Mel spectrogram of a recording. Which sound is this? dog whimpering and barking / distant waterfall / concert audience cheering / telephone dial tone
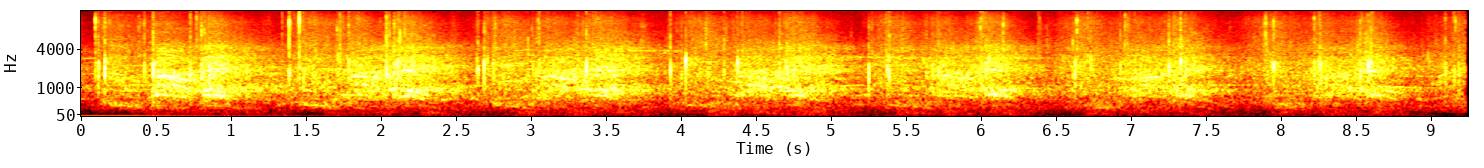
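concert audience cheering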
